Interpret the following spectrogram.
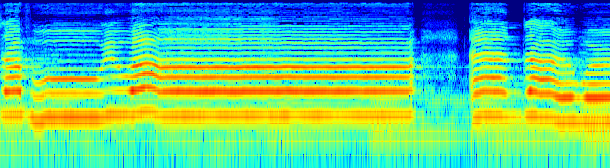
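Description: A young girl singing a song solo into a handheld microphone. She holds one long note for about three seconds, stops briefly, then sings on in shorter phrases.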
